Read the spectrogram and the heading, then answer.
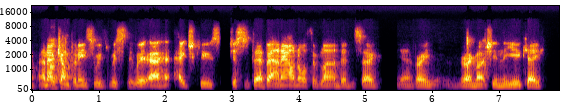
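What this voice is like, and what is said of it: British English accent. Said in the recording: “Are you originally from the UK? ... Yeah, I am. Yeah, that's where this accent comes from.”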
